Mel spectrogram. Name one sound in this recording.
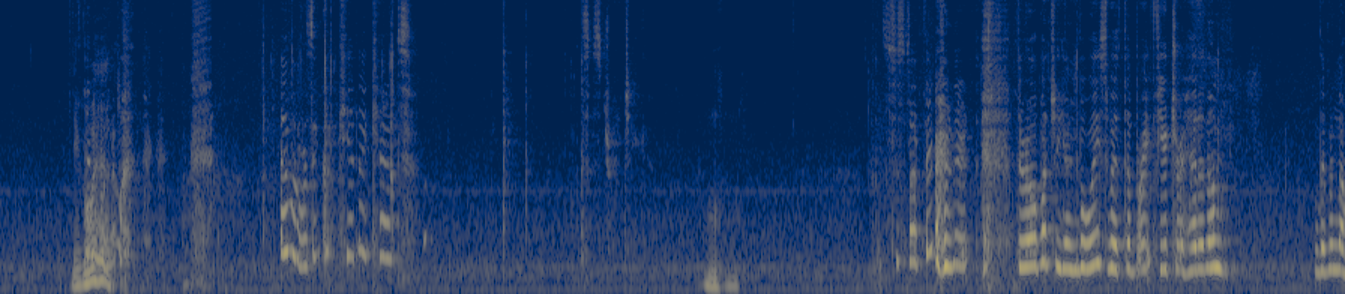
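A middle-aged woman speaks tearfully, close to a microphone.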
